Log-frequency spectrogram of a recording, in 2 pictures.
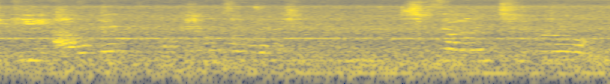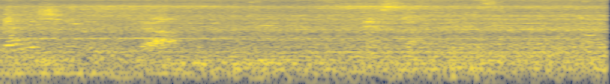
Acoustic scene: subway train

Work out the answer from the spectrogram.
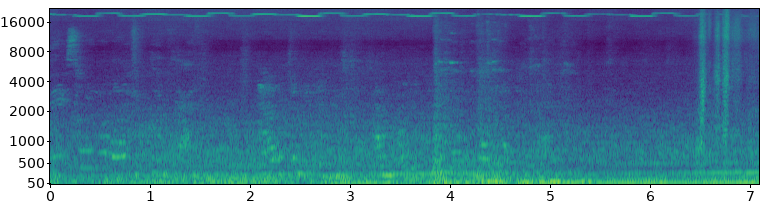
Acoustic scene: bus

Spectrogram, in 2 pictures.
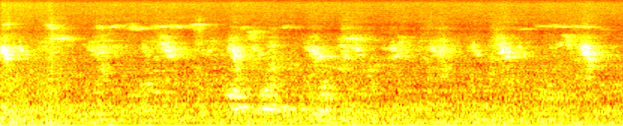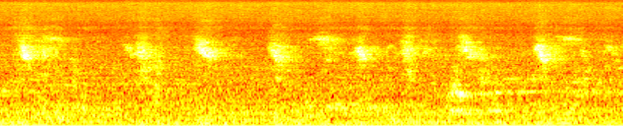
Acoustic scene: park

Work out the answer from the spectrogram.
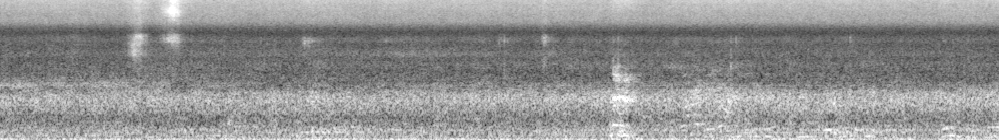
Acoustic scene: residential area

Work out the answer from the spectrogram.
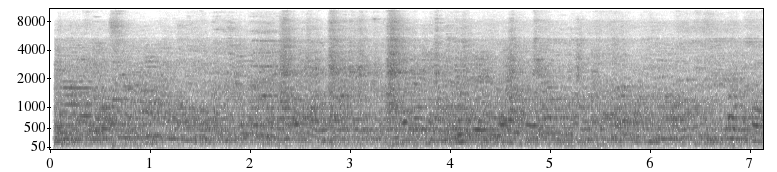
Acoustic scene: restaurant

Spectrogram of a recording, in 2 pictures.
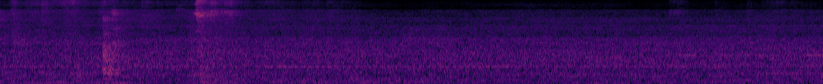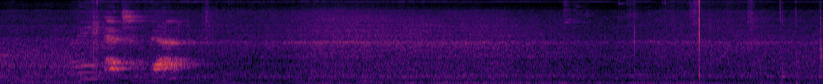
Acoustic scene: elevator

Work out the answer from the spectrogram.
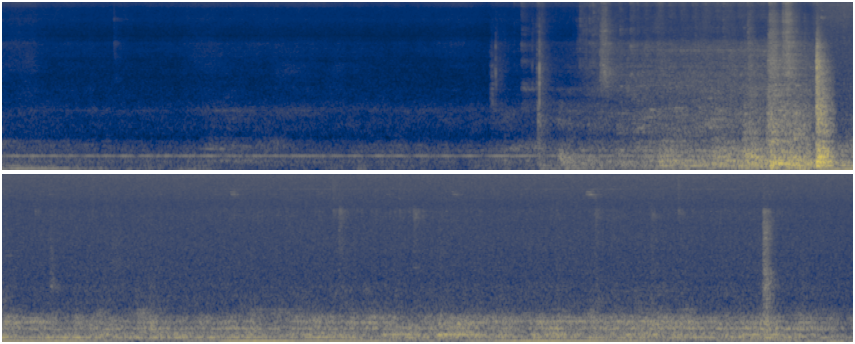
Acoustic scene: elevator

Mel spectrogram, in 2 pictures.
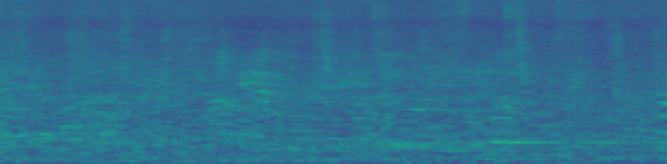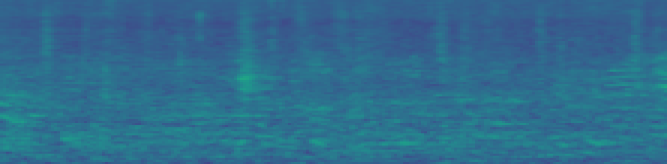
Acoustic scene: crowded indoor space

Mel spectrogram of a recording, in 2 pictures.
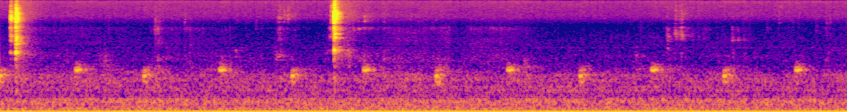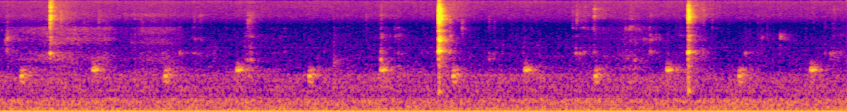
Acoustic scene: car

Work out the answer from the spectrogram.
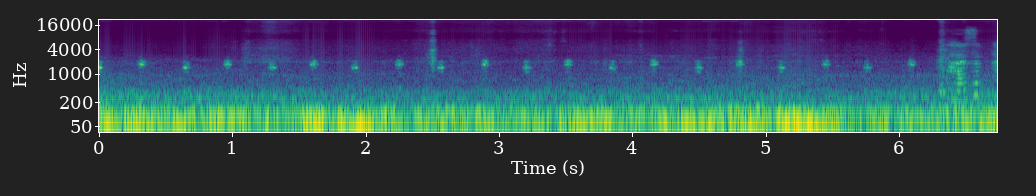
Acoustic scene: car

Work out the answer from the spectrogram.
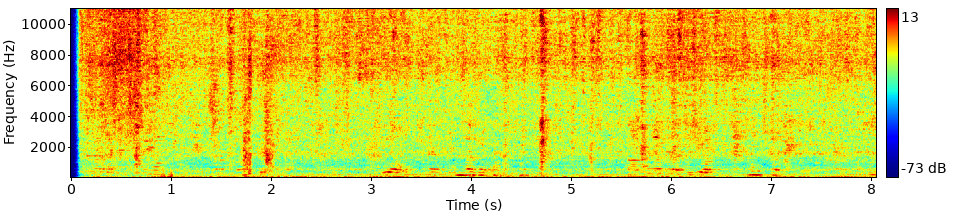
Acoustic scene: restaurant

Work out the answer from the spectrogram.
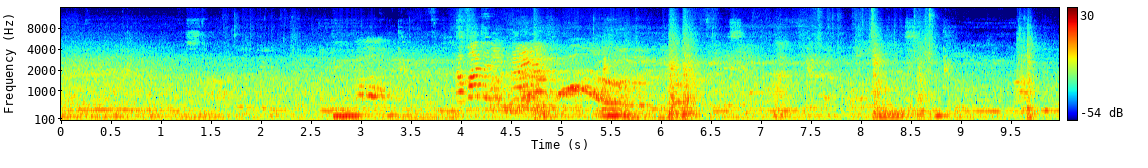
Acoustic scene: cafe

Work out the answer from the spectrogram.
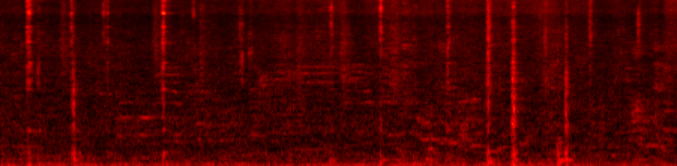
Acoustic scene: restaurant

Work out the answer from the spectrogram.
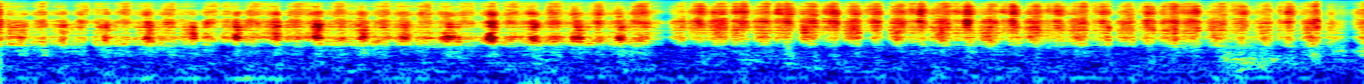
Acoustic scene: restroom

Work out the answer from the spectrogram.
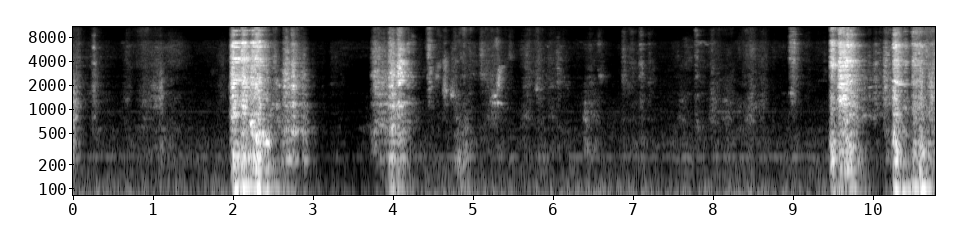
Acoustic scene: kitchen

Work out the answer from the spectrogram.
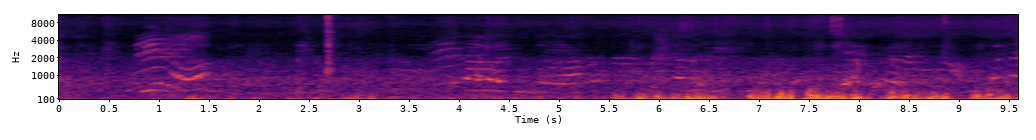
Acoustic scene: park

